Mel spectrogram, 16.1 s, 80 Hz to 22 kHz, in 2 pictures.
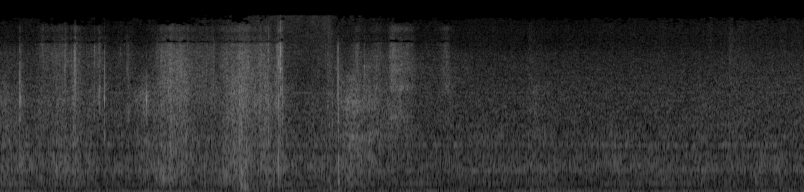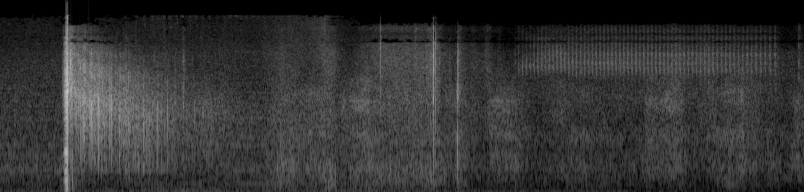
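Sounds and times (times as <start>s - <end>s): rifle shot: 8.7s - 10.3s.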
